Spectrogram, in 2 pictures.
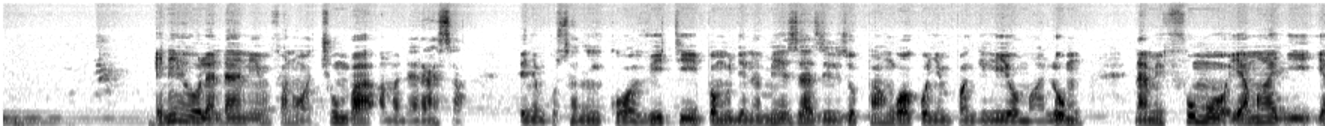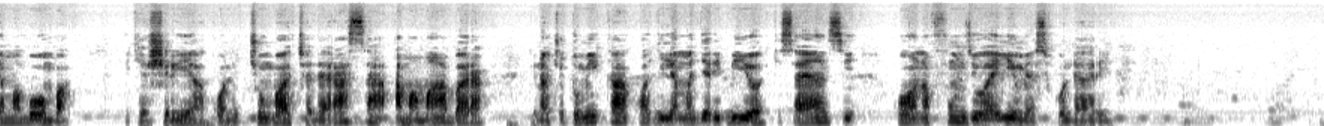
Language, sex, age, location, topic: Swahili, male, 25-35, Dar es Salaam, education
